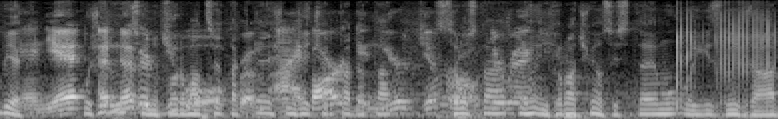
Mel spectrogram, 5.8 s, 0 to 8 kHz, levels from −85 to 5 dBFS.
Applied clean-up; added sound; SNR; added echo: none; Fart; 0 dB; none.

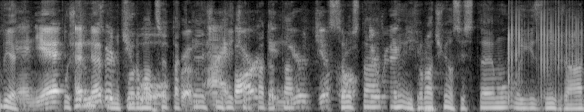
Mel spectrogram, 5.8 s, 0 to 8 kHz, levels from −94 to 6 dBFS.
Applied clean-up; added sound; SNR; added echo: neural mask model RNNoise.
